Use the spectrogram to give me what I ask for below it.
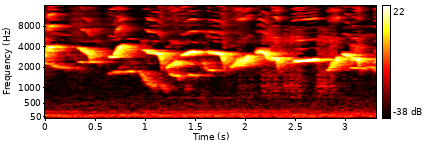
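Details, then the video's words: A purebred Hwamei, caged in Hanoi, Vietnam, singing strongly with a forest voice: flowing, nearly unbroken melodic whistles that rise and fall in smooth connected phrases. "Họa mi 5633b đẹp giọng rừng hay mau mỏ"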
